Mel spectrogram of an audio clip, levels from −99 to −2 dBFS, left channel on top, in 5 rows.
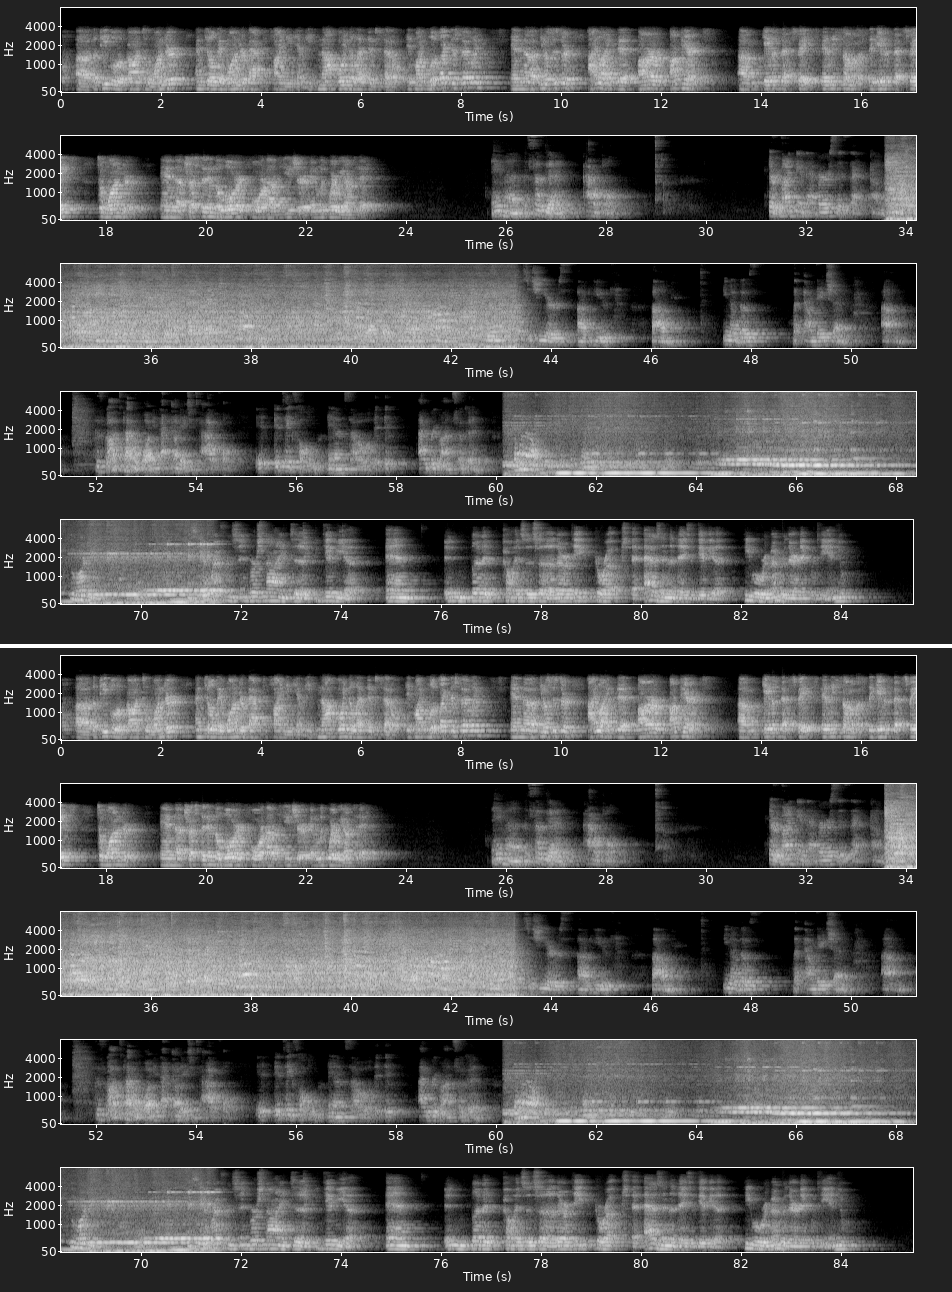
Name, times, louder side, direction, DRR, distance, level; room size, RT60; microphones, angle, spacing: voice 1, 0.3-2.3 2.7-3.9 4.2-8.4 9.0-12.9 13.5-17.4 17.8-18.5 19.1-23.2, right 1 dB, 55° right, -4 dB, 0.7 m, -24 dB
voice 2, 25.7-27.2 27.5-28.1 31.2-37.2 37.9-38.3 39.2-42.1 42.7-44.2 44.5-45.1 46.0-46.5 47.4-48.0 48.8-50.1 50.6-51.0 51.5-54.7 55.2-57.9 58.4-59.6 60.3-63.6 69.5-70.2, left 1 dB, 70° left, -4 dB, 0.5 m, -31 dB
sound 1, 33.6-43.3, right 4 dB, 70° right, 0.3 m, -21 dB
sound 2, 60.1-71.4, equal, 10° right, 0.9 m, -21 dB
voice 3, 68.6-69.1 70.9-74.3 74.9-75.4 76.1-81.6 82.1-84.0, equal, 25° left, -6 dB, 0.7 m, -25 dB
2.5 x 2.1 x 2.5 m, 1.1 s
head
